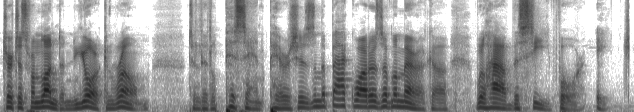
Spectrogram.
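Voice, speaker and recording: An actor playing a fanatical cult leader in an audio drama, lecturing in a measured, contemptuous and gloating way. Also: male voice, mid-range voice, lively intonation, lightly acted. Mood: smug contempt. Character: fanatical cult leader brother plotting apocalypse, calm and contemptuous. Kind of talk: audio drama villain monologue.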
